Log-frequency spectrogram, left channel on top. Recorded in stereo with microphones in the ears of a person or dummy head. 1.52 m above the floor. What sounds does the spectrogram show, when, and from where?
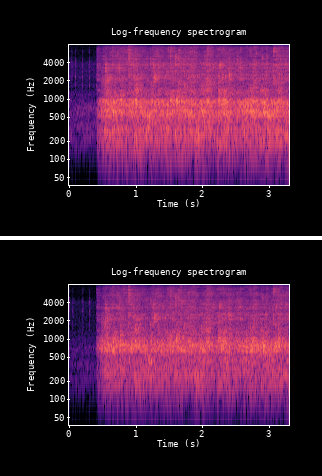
0.4 s boiling: 35° right (ahead or behind), 1.6 m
